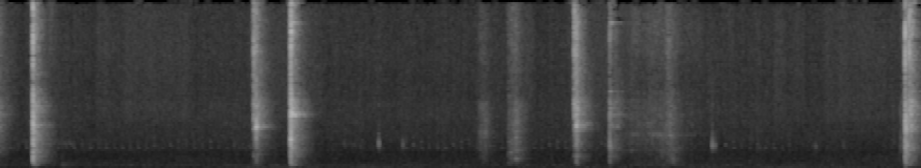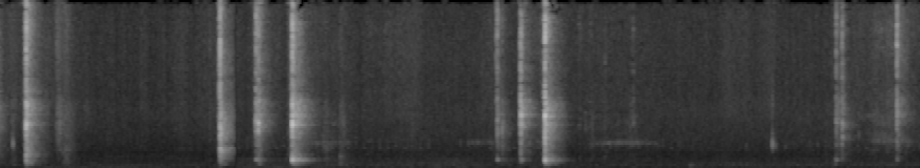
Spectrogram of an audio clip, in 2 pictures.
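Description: A caulking gun's ratchet trigger clicks as it is squeezed.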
